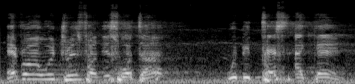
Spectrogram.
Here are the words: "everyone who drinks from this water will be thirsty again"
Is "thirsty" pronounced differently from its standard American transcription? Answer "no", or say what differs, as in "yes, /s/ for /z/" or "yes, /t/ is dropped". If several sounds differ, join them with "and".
yes, /t/ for /θ/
